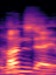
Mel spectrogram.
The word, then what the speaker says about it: Hyundai: is it Hyundai Hyundai Hyundai like Sunday Sunday but with an H uh it happens to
